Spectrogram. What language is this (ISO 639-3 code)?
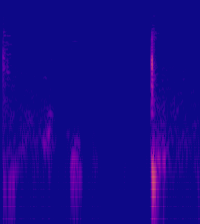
uzb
